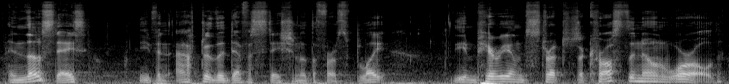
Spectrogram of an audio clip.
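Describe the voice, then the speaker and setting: A man reads game lore aloud in a low, gravelly voice with plenty of fry. His delivery is measured and storyteller-like, rising and falling in a lively way with emphatic phrasing. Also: slight background noise. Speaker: gaming channel host. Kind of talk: reading game lore aloud as scripted narration.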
